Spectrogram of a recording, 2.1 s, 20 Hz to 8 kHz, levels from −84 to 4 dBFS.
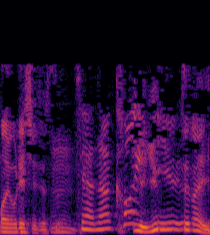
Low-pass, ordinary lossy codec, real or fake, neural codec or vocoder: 7.2 kHz; MP3, 24 kbps; real; none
